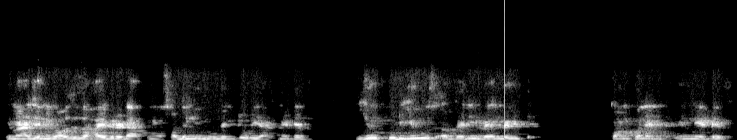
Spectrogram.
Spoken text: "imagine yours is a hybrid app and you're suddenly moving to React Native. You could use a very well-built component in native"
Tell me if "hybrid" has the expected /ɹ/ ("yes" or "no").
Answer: yes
